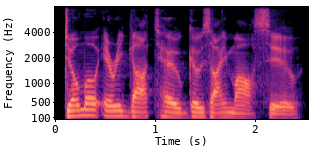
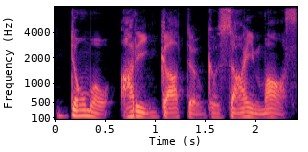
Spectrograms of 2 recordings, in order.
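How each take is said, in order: First: It is said with a heavy American accent. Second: It is said with a natural Japanese accent.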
